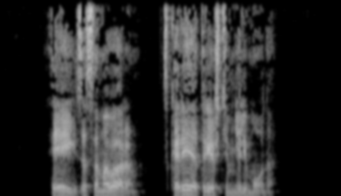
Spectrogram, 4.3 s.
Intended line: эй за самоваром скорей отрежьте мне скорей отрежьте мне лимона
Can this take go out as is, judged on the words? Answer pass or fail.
fail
